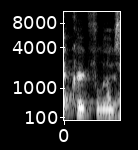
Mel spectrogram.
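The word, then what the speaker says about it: Kricfalusi: Yeah, Crickfalucci. Okay. Yeah, Thank you. Yeah. But I never did learn to pronounce that.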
